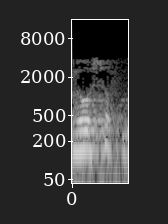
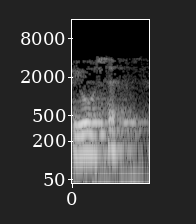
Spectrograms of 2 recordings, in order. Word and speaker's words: يوسف: ويوسف تقرأ يوسف بالضم كما هي في القرآن، وتنطق كذلك بالفتح يوسف، كذلك بالكسر يوسف، كل ذلك لغة.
